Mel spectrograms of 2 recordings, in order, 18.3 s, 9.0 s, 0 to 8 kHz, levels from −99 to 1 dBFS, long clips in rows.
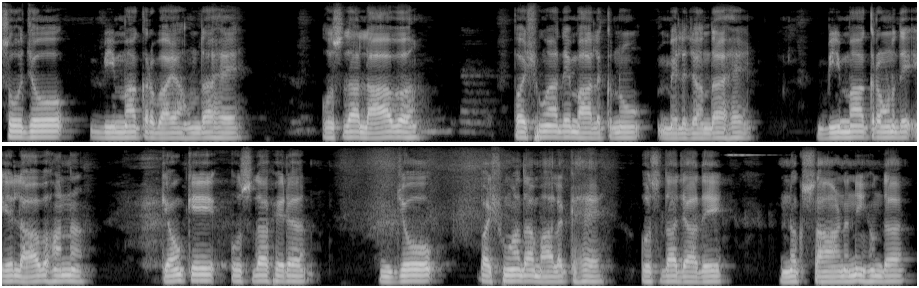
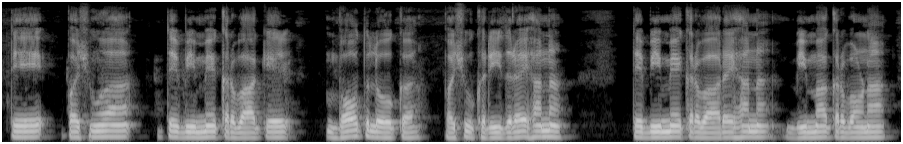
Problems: none marked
